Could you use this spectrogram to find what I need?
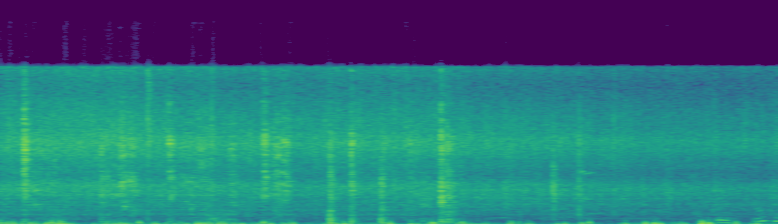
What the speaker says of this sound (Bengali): এখন পেঁয়াজটাকে ভালোভাবে ভাজবো।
